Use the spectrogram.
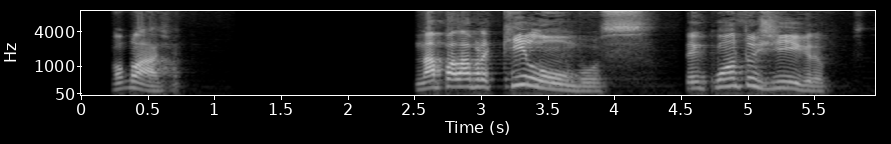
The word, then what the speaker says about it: quilombo: Porque esse quilombo aqui é como se você estivesse pronunciando cair. Como se você estivesse pronunciando cair. O QU com som de K.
